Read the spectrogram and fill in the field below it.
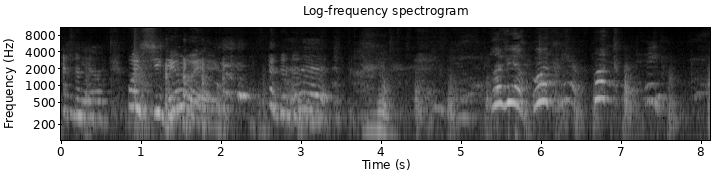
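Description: A woman talks nearby in a high, playful voice.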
